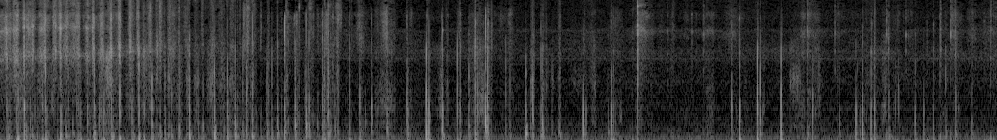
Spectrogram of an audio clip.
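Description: Fingertips and nails tap and scratch on the sides of a glossy black hard plastic dummy head microphone, near the ears. A dense, rapid flurry of deep, muffled thumps with bright scratchy rustle fills the first couple of seconds, then thins into sparser, sharper taps with quiet gaps between them.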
